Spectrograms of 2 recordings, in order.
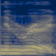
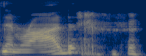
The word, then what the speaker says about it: Nimrud: something real quick so you guys are saying nimrud and I understand that you also mean the word that a lot of people pronounce Nimrod I know it's a mispronunciation but I just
